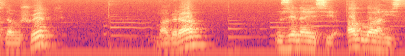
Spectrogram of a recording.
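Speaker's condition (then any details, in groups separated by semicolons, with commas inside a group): No condition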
